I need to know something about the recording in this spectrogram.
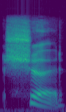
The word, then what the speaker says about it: should: Like the silent L in should or could or would. You just don't pronounce it.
